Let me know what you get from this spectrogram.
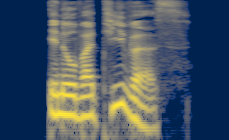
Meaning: strong/mixed nominative/accusative neuter singular of innovativ
- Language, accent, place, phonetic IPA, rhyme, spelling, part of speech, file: German, Germany, Berlin, [ɪnovaˈtiːvəs], -iːvəs, innovatives, adjective, De-innovatives.ogg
